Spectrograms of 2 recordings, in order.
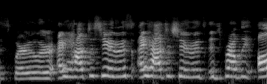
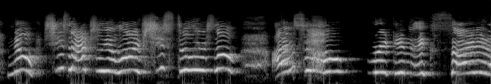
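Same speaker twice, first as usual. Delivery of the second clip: excited squeal; 10 semitones higher, 3 dB louder than usual. Real, not acted. Fan overjoyed Ahsoka is alive.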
